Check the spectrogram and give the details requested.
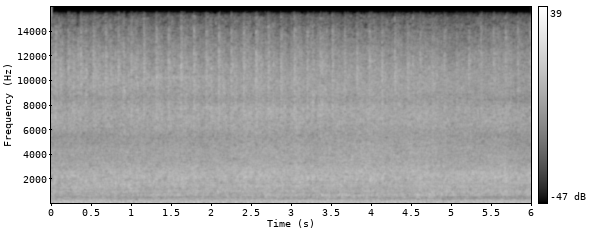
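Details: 1969 Chevy C10 454 big-block with newly swapped 1000 hp-rated TH400, no trans brake yet, driving: deep steady rumble, no clunks, slipping or whine; converter flashes to about 4500 rpm; sounds healthy.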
